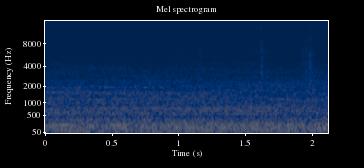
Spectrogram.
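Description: Steady low background rumble of room noise, with no distinct events.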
